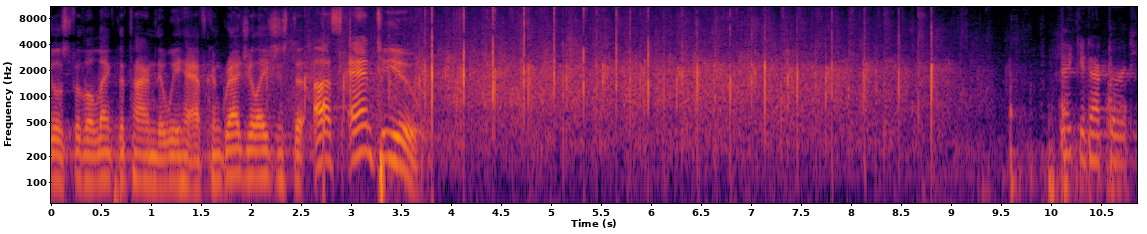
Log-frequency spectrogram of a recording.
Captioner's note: applause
